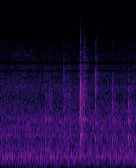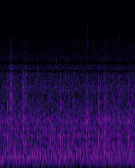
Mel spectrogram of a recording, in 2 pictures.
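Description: A run of light clicks and taps from a palette knife working oil paint, starting about a second in and coming roughly three times a second, over faint room hiss.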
